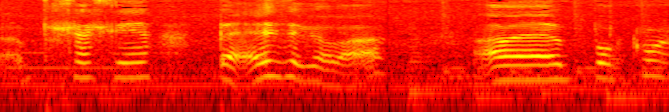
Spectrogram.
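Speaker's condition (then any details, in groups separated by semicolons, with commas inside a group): Cerebral palsy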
